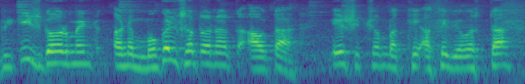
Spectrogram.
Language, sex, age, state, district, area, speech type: Gujarati, male, 60+, Gujarat, Narmada, urban, spontaneous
